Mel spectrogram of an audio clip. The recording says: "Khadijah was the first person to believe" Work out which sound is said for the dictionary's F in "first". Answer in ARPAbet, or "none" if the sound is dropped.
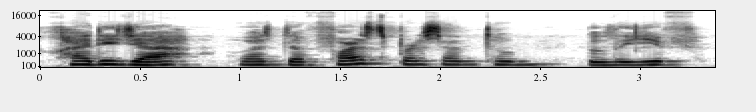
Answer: F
